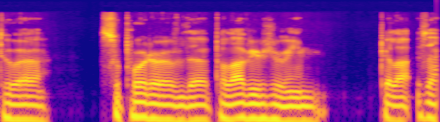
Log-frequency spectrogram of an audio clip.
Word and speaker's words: Pahlavi: Um, let's say you're talking to a supporter of the Pahlavi regime. Is that how you say it? Pahlavi?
